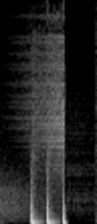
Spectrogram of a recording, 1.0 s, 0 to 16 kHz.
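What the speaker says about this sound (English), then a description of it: "just doing a bit of a high pass filter around 150 hertz" Bit-crushed drums thinned by a high-pass filter around 150 Hz, three quick, close, mid-heavy hits in a tight rhythm followed by silence.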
